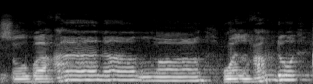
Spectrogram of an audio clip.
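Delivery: slow, drawn-out coquettish dhikr; mock sultry. Preacher parodies women chanting dhikr to men, mock sultry. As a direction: imitate a woman purring through devotional phrases. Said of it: "bersuara mendayu-dayu, mendesak-desak".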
